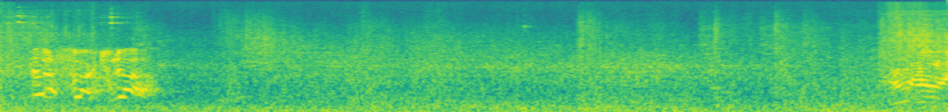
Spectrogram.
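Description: Anti-aircraft ground fire in a World War II strategy game battle, with rumbling distant bursts of artillery-like gunfire and brief sharper volleys at the start and end over a continuous low battlefield roar.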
